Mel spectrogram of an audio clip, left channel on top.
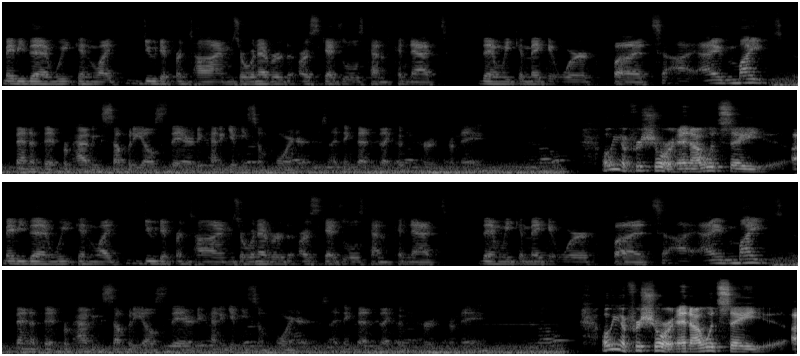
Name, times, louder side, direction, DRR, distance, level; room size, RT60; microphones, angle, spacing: voice 1, 0.0-4.3 4.8-7.8 8.1-12.8, left 2 dB, 15° left, 2 dB, 0.4 m, -44 dB
sound 1, 7.6-13.6, equal, 20° right, 1.5 m, -47 dB
voice 2, 13.7-15.9, right 6 dB, 80° right, 8 dB, 0.4 m, -30 dB
4.1 x 2.0 x 2.3 m, 0.31 s
head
